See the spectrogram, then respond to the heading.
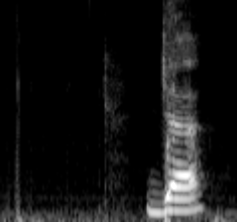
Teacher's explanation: Apa yang membedakan antara jim, shin, ya? Ya, kalau jim itu lidah bagian tengahnya nempel ke langit-langit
